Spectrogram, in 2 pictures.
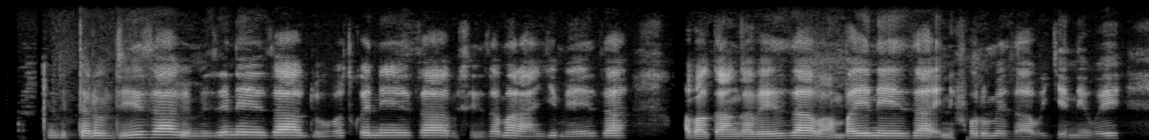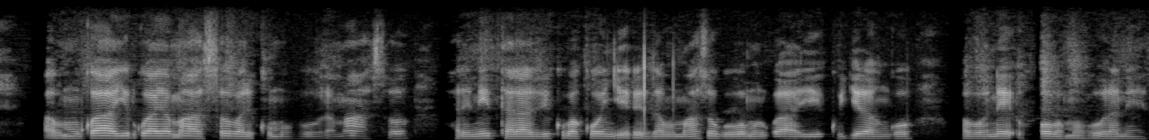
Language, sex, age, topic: Kinyarwanda, female, 25-35, health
